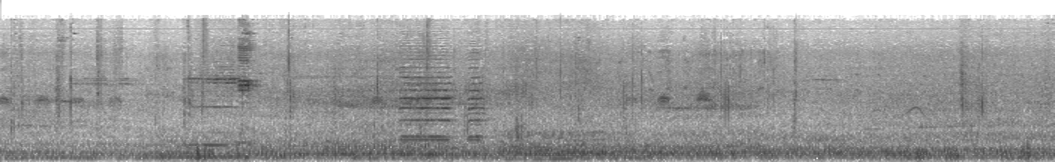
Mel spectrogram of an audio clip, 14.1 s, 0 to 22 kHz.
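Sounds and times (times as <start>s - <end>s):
low traffic rumble: 0.0s - 14.0s
vehicle horn tooting: 2.5s - 3.5s, 5.3s - 6.5s.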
